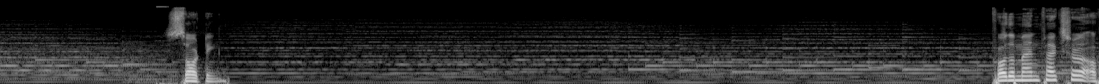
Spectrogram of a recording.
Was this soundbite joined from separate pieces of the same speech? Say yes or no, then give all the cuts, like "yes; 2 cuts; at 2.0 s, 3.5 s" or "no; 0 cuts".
no; 0 cuts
